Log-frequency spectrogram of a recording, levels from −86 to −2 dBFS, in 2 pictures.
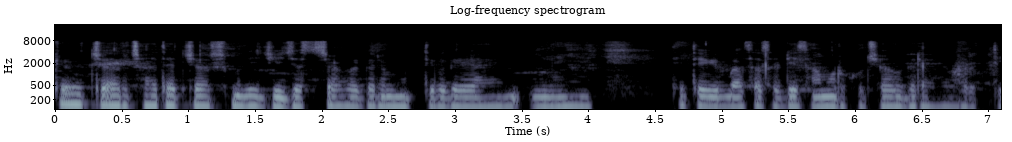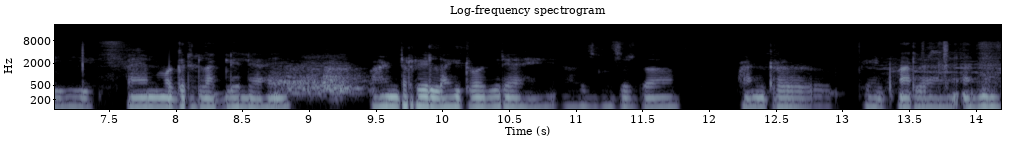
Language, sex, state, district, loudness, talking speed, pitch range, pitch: Marathi, male, Maharashtra, Nagpur, -43 LUFS, 160 wpm, 115-125 Hz, 120 Hz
